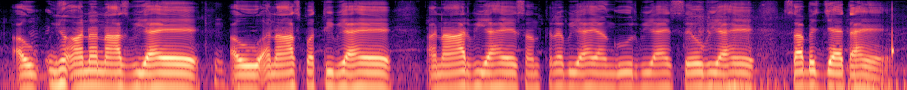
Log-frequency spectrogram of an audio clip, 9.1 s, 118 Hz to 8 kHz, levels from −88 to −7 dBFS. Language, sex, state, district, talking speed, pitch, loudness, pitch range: Chhattisgarhi, male, Chhattisgarh, Sarguja, 170 wpm, 130 Hz, -17 LUFS, 125-135 Hz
